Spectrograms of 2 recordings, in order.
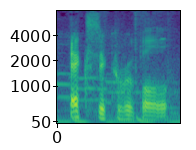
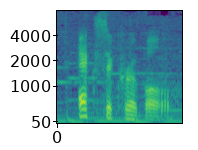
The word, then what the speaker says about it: execrable: comes through if you can hear it it's pronounced execrable by somebody who strangely sounds a lot like my voice execrable is how you pronounce it uh the organ is Out Of Tune the singing execrable the vicer is hardworking sincere and a cheerful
